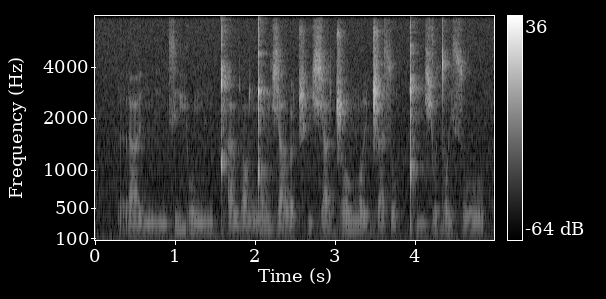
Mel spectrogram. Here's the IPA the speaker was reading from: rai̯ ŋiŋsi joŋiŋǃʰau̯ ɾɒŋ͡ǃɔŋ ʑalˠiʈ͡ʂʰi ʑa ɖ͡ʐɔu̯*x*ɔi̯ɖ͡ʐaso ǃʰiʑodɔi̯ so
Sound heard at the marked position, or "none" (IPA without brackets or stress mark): ŋ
